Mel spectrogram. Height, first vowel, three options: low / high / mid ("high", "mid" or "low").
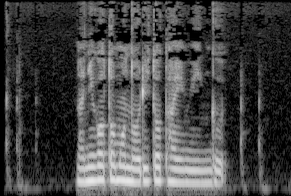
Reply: low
